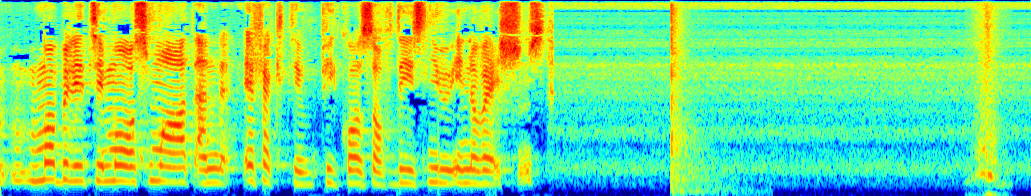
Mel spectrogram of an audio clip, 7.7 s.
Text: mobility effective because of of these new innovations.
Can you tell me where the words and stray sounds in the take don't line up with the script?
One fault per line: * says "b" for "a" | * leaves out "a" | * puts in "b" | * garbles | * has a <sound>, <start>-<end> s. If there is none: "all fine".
* puts in "more smart and"
* leaves out "of"
* has a thud, 5.0-5.8 s
* has a whoosh, 7.2-7.6 s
